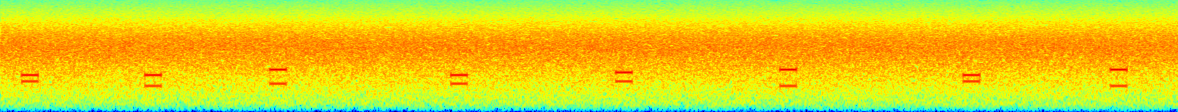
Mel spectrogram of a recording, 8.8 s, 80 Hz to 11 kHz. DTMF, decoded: * 4 9 7 0 6 * 6

